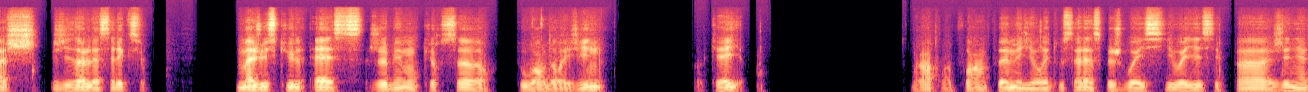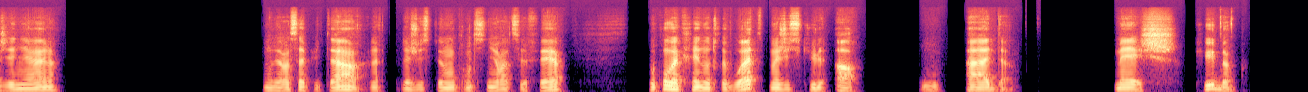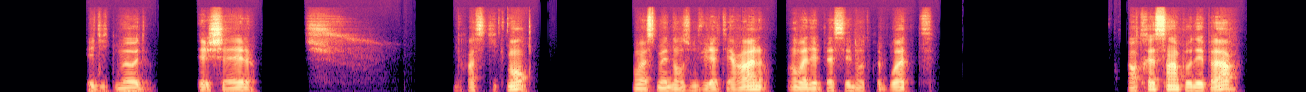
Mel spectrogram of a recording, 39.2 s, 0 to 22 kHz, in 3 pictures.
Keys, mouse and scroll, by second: 0.0 KP_Divide, 0.8-3.3 middle drag, 3.3 shift+s, 6.2-7.2 shift+middle drag, 7.2-7.6 scroll up 2, 7.7-19.5 middle drag, 19.5 click, 23.4-25.9 drag, 25.9-26.5 scroll down 7, 26.5-26.9 scroll up 1, 27.1 Tab, 28.4 s, 31.5-33.0 middle drag, 33.0 KP_3, 35.6 g, 37.7-39.2 scroll up 3.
